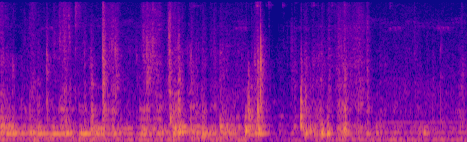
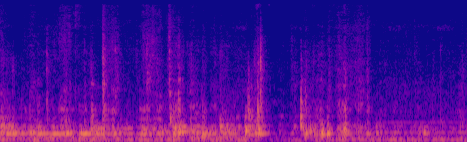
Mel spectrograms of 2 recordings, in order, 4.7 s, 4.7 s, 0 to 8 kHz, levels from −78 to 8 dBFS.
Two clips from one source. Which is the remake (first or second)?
second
